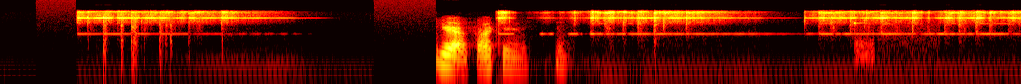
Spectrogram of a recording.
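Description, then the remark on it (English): A church bell rings in long, bright, continuous bursts, three stretches of steady ringing separated by short pauses, with a brief spoken phrase in one gap, rung in commemoration of the first slaves brought to America. “That's our bell ringing.”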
